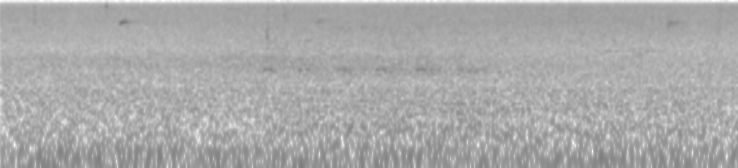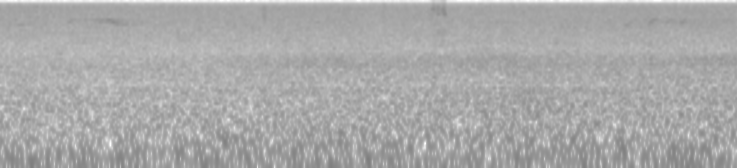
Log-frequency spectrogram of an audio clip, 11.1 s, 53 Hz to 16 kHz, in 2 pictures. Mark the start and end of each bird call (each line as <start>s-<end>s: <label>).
0.0s-11.1s: Tufted Titmouse (Baeolophus bicolor)
1.8s-3.7s: American Crow (Corvus brachyrhynchos)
